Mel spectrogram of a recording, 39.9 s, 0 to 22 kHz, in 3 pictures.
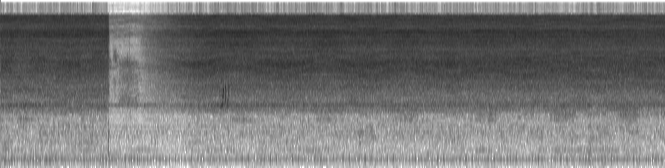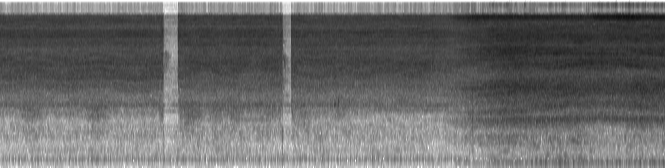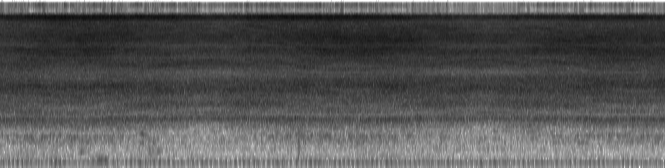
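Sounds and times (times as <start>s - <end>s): paint spray gun hissing: 0.0s - 2.3s, 3.0s - 39.9s.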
